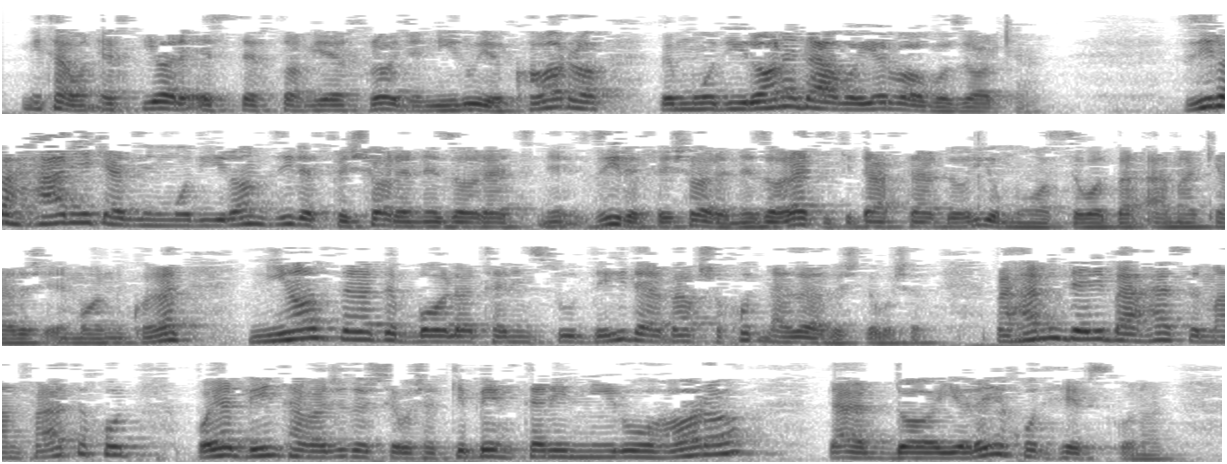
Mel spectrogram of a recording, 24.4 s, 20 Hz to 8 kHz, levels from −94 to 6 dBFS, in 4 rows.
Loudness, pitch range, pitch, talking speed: -24 LUFS, 120-175 Hz, 150 Hz, 165 wpm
